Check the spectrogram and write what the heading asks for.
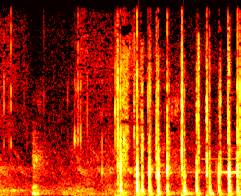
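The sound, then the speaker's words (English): Quick, uneven keystrokes clatter on a computer keyboard, a burst of roughly a dozen crisp clicks after a brief quiet lead-in, with no one talking, as someone types to look up an anime title. “you just hear Hoover tapping on the keys”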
